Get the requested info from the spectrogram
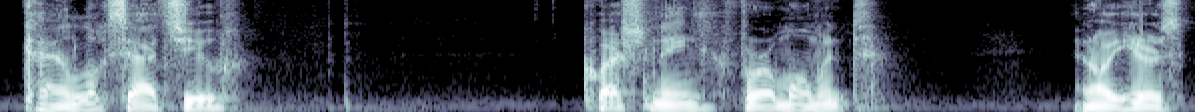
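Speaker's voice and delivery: ordinary delivery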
